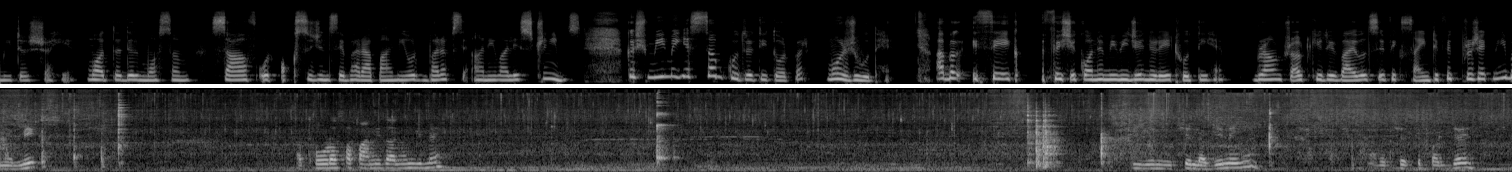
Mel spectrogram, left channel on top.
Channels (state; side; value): different; both; correlation 0.00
